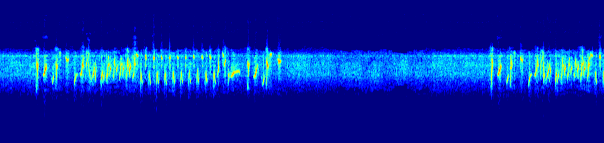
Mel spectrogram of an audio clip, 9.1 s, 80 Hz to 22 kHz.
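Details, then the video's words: European goldfinch singing, from a very old recording made between 1982 and 1990. Long bursts of rapid repeated chirps run into liquid twittering. A quiet gap follows, then the bird resumes. Steady background hiss, narrow thin tone. "تغريد حسون قديم جدا (1982-1990) صوت رائع"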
